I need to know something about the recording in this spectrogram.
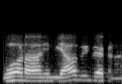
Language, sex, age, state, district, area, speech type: Kannada, male, 18-30, Karnataka, Chamarajanagar, rural, conversation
